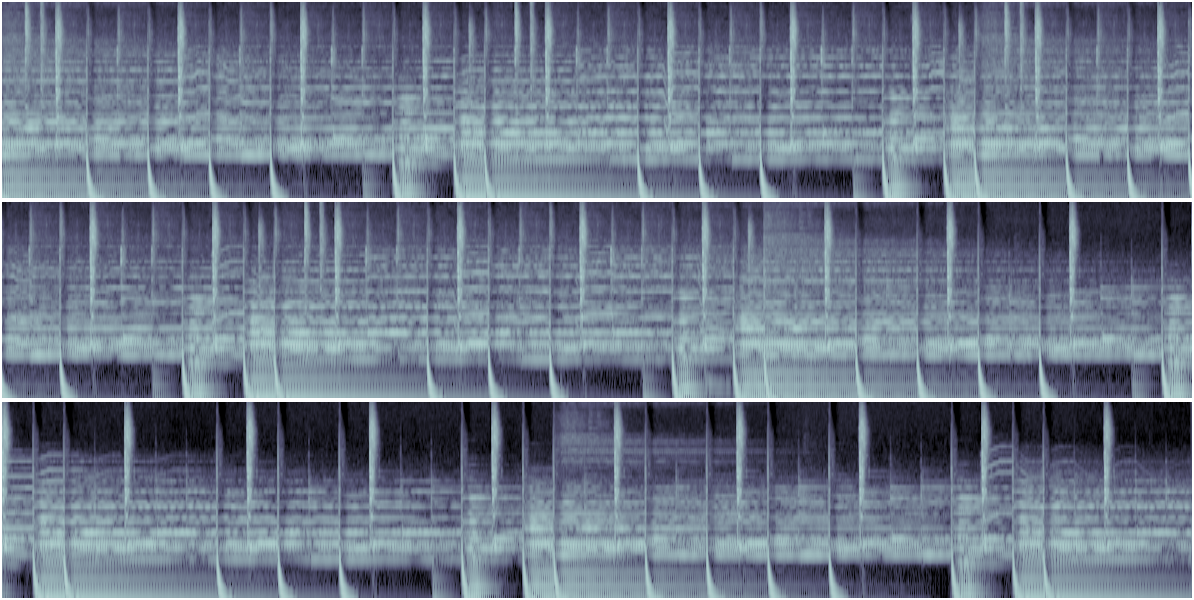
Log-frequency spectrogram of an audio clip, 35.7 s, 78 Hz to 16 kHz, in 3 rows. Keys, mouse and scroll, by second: 2.9-4.4 typing, 4.5 Return, 8.9 BackSpace, 9.5 BackSpace, 10.0 5, 10.3 Return, 11.2 BackSpace, 13.1 0, 13.4 Return, 13.6 0, 13.9 Return, 20.7-22.4 typing.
